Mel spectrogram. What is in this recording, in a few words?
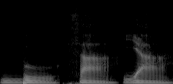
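"buthaya", concatenated syllables; Affixing experiment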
